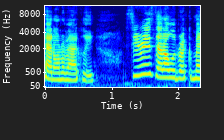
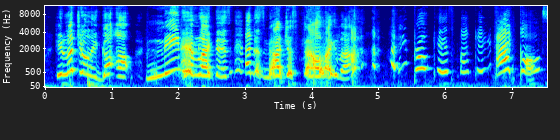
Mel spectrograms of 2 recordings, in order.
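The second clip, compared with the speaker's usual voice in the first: high-pitched, talking through helpless laughter; 9 semitones higher, 3 dB louder than usual. Describing a scene from the series he watched, laughing while talking. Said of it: "I'm sorry, I can't stop laughing".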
